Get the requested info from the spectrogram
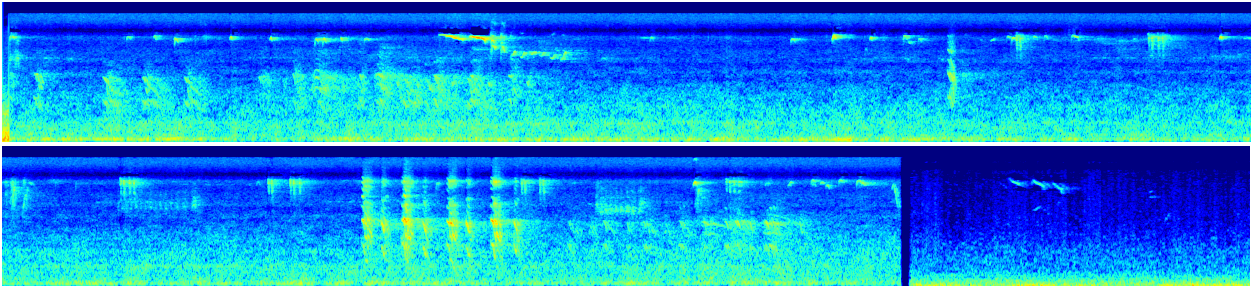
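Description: Birds chirping and calling outdoors: scattered short high notes, one falling call about four seconds in and a quick flurry of chirps past the middle, over a steady low outdoor background. Near the end the background cuts off suddenly to quieter ambience.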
